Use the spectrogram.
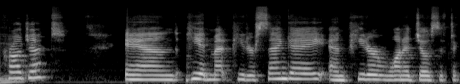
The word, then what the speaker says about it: Senge: And I've been pronouncing his name wrong all these years, evidently, too. Yeah, Peter Senge. Senge.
